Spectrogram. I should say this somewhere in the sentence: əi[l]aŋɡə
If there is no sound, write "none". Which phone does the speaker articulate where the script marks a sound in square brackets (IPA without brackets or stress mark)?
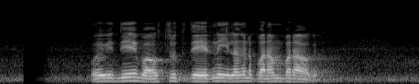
l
